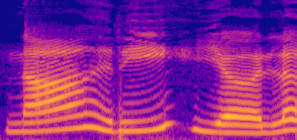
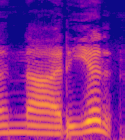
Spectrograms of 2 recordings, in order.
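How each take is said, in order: First: नारियल slowly split into naa, ri, ya, la; slow spelling-out reading of नारियल in four parts; syllable by syllable. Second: Said in the usual way. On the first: Shown as a demonstration. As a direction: sound out नारियल one stretched syllable at a time. Teacher sounds out word by syllables.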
